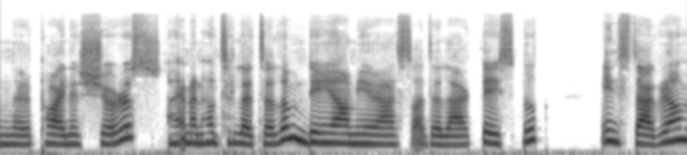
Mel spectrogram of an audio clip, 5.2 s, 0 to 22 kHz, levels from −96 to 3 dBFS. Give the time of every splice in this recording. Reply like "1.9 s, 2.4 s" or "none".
none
